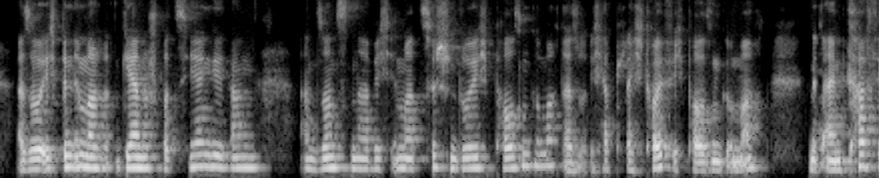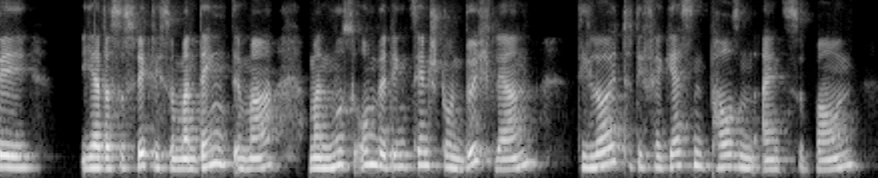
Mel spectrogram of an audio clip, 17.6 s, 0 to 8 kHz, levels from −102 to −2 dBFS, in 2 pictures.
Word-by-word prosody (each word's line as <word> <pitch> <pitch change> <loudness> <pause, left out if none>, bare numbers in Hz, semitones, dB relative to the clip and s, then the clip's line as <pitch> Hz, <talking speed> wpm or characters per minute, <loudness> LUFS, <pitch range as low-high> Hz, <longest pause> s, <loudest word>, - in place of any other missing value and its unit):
Also, 160 +2 0
ich 170 - -1
bin 190 0 +1
immer 180 -2 +1
gerne 185 -1 +3
spazieren 195 +2 -6
gegangen. 185 -1 -3 0.4
Ansonsten 175 +1 -3
habe 165 0 -6
ich 165 0 -11
immer 165 0 -3
zwischendurch 180 0 -4
Pausen 180 +5 -3
gemacht- 215 0 -8
also, 135 - -7
ich - - -19
habe 150 0 -10
vielleicht 145 0 -11
häufig 180 -3 -1
Pausen 135 +1 -1
gemacht- 180 +6 -5 0.4
mit 160 -1 -4
einem 150 0 0
Kaffee. 190 -1 +3 0.4
Ja, 180 +1 +6
das 180 0 +3
ist 180 0 -7
wirklich 205 -3 +5
so. 170 - +1
Man 165 0 +5
denkt 240 +6 +3
immer, 175 +7 +1 0.3
man 180 +1 +5
muss 230 +2 +2
unbedingt 205 -4 +2
10 225 +1 +2
Stunden 195 -7 -1
durchlernen. 220 - 0 0.4
Die 190 -2 +1
Leute, 235 +3 +2
die 200 - -4
vergessen, 210 +3 -2
Pausen 190 -3 -1
einzubauen, 160 +6 -4
185 Hz, 150 wpm, -21 LUFS, 170-205 Hz, 0.4 s, Ja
